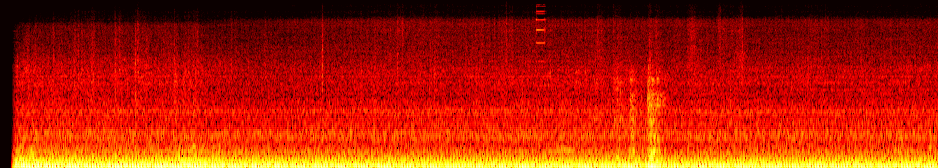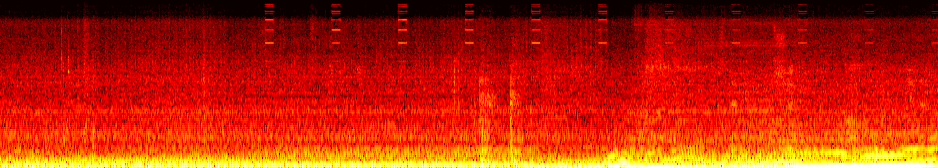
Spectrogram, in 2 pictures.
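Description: Rally car engine heard from inside the cabin, running at steady revs for the first twenty-odd seconds, then accelerating hard, with the pitch climbing in repeated rising sweeps through the gear changes.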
